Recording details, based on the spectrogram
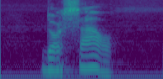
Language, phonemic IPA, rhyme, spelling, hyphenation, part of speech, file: Dutch, /dɔrˈsaːl/, -aːl, dorsaal, dor‧saal, adjective, Nl-dorsaal.ogg
- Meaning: dorsal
